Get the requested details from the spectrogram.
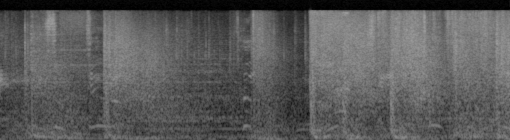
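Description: Heavy blows land with loud, booming thuds.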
